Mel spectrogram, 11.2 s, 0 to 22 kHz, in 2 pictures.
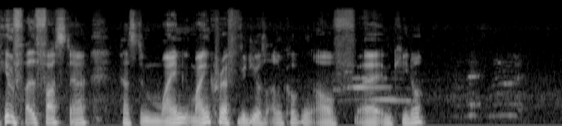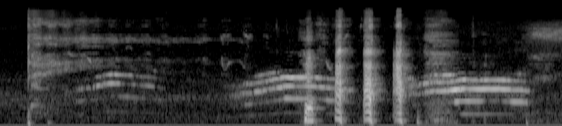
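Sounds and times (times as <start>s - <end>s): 
speech: 0.0s - 4.4s, 8.6s - 9.4s
cat meowing: 6.4s - 7.2s, 8.0s - 9.0s, 9.8s - 11.0s
laughter: 8.7s - 9.8s.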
